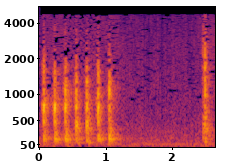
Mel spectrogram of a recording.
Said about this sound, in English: Knock on the door, Mark.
